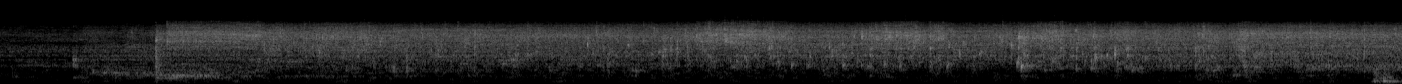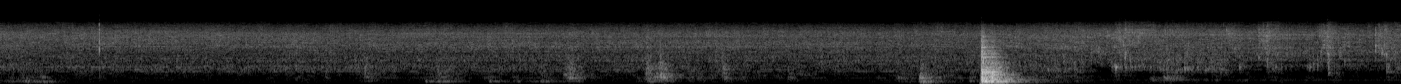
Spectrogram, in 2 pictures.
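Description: Tap water running steadily into a sink, starting about a second and a half in, with a few faint knocks and one loud thump near the end.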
